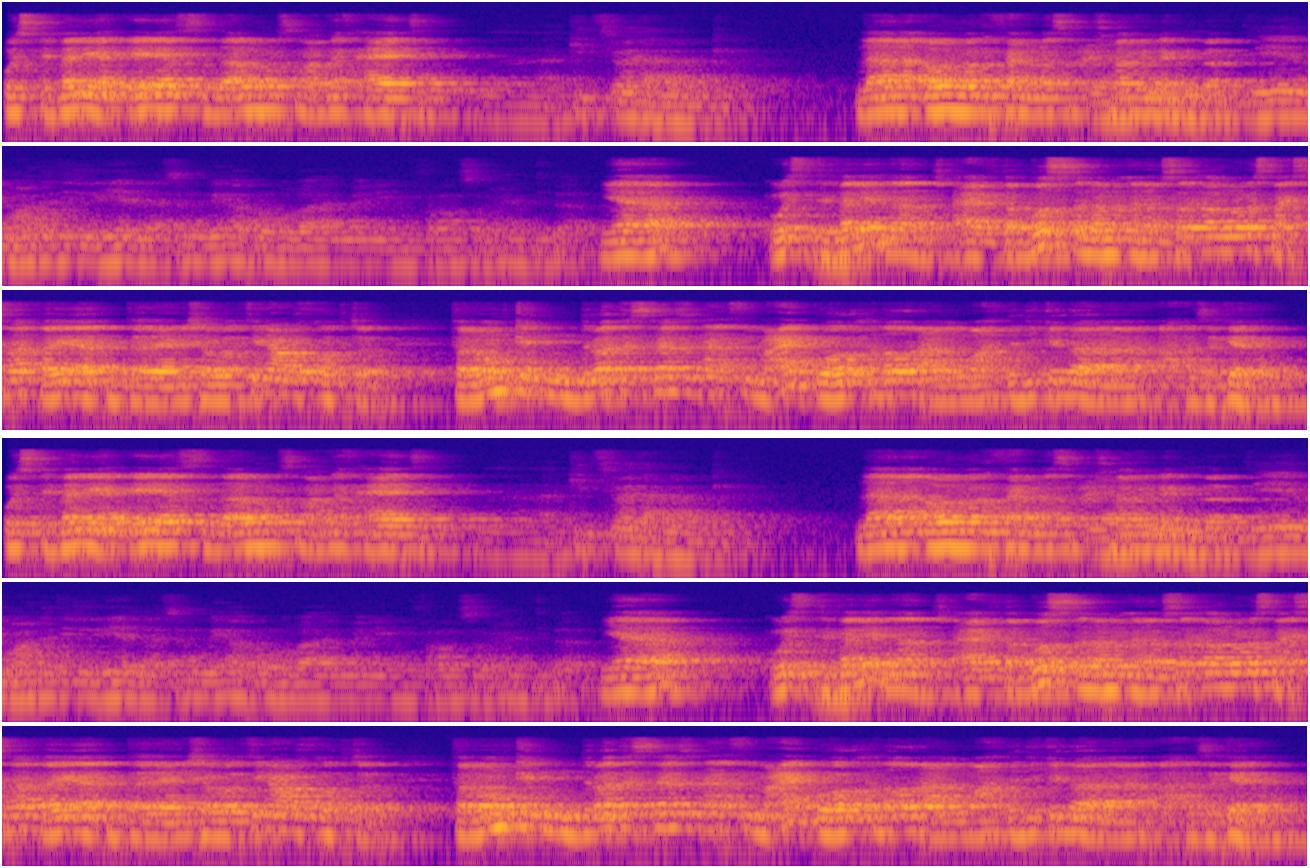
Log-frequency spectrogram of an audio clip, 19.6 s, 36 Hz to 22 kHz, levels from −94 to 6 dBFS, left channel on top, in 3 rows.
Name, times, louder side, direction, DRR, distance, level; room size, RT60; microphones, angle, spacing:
voice 1, 0.0-2.0 4.3-6.1 9.5-9.9 10.4-14.9 15.3-19.4, left 1 dB, 20° left, -8 dB, 0.4 m, -20 dB
voice 2, 2.3-3.6 4.9-9.4 10.5-10.8, left 1 dB, 25° right, -11 dB, 0.8 m, -33 dB
4.4 x 2.2 x 2.5 m, 1.2 s
head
